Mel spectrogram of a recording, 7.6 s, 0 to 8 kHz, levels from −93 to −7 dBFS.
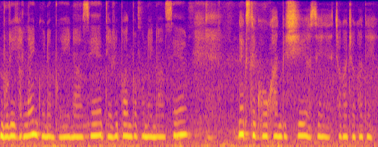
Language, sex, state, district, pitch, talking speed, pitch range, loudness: Nagamese, female, Nagaland, Kohima, 225 Hz, 140 wpm, 215-235 Hz, -18 LUFS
